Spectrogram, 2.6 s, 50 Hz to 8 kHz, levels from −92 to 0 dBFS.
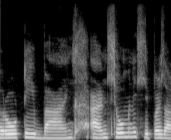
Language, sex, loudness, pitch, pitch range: English, female, -17 LUFS, 205 Hz, 195-220 Hz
